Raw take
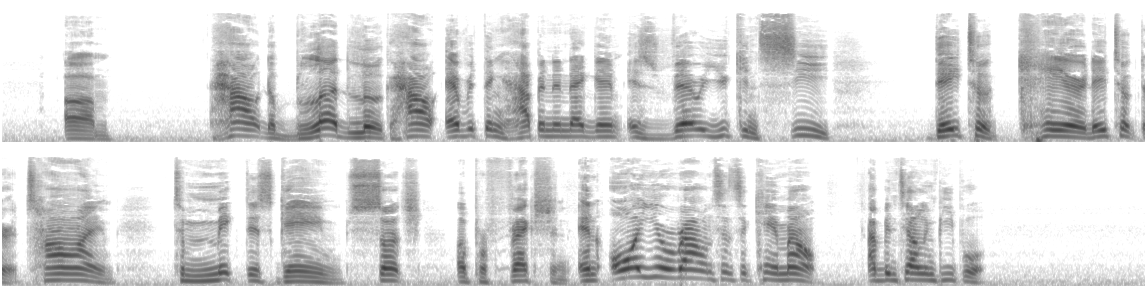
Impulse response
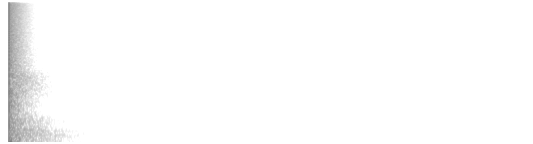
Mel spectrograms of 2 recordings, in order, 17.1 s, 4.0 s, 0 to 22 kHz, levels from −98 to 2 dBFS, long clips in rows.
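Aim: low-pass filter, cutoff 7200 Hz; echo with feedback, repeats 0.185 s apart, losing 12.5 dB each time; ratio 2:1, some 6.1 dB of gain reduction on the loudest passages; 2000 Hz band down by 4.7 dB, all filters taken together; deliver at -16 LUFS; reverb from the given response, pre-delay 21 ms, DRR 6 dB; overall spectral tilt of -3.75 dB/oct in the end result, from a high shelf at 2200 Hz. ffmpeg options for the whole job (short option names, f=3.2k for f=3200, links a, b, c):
-filter_complex "[0:a]lowpass=7.2k,equalizer=f=2k:t=o:g=-8,highshelf=f=2.2k:g=4,acompressor=threshold=-34dB:ratio=2,aecho=1:1:185|370|555:0.237|0.0569|0.0137,asplit=2[a][b];[1:a]atrim=start_sample=2205,adelay=21[c];[b][c]afir=irnorm=-1:irlink=0,volume=-3.5dB[d];[a][d]amix=inputs=2:normalize=0,volume=20.5dB"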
